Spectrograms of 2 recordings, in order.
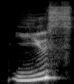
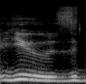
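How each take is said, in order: First: The word ends with an S sound. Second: The word ends with a Z sound. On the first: Something happened regularly in the past. "it's not going to be a Z sound. It's going to be an S sound" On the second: Something was used already. "It's going to have a Z sound"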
